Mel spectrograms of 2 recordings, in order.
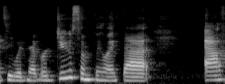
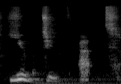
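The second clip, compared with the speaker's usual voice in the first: very quiet, breathy, whispered snarl; 12 dB quieter than usual. Recapping a movie, voicing the detective's reply to Richard, in a mock snarl. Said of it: "the te- detective snarls".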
